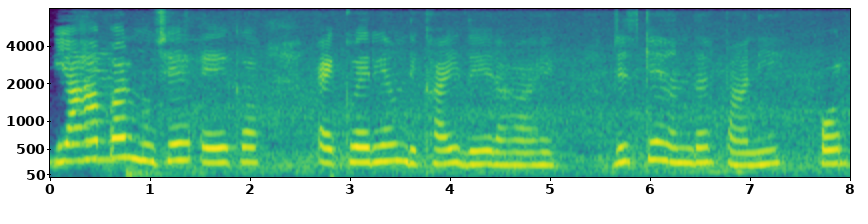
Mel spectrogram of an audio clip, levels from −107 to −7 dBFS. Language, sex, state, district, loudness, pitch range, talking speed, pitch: Hindi, female, Madhya Pradesh, Dhar, -14 LUFS, 245-285 Hz, 95 wpm, 265 Hz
